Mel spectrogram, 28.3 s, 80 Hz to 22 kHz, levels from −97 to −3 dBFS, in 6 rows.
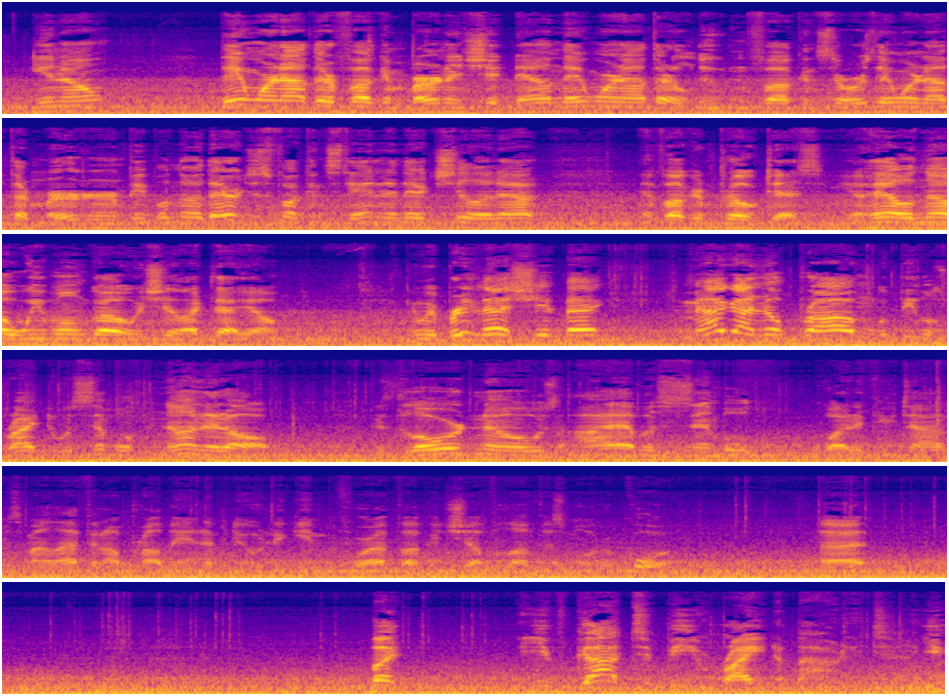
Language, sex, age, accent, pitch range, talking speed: English, male, 30-49, American, 80-90 Hz, 225 wpm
